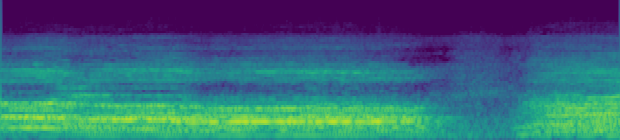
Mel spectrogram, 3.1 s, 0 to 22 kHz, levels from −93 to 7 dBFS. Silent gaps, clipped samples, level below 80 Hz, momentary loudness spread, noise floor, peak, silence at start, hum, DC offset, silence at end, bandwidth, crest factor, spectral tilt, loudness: none; under 0.1%; -58 dBFS; 11 LU; -34 dBFS; -2 dBFS; 0 s; none; under 0.1%; 0 s; 7.2 kHz; 14 dB; -7.5 dB/octave; -14 LUFS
